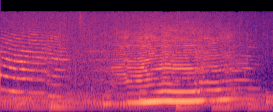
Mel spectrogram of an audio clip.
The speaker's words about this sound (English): Ocean creatures make all kinds of sounds. Some you're probably familiar with. The haunting song of the humpback whale.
